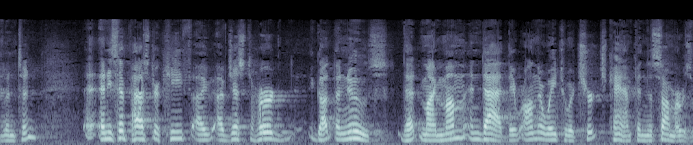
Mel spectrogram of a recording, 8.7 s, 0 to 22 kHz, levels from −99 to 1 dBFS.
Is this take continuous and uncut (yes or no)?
no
